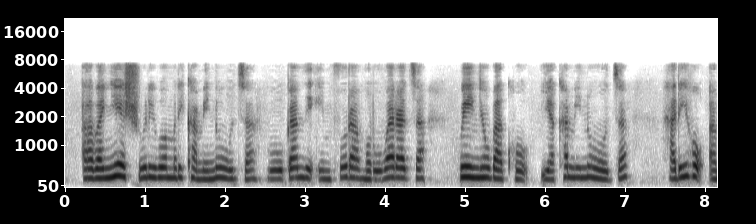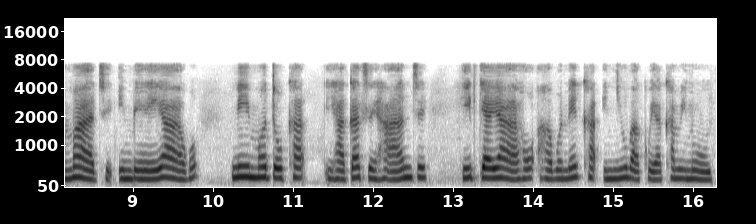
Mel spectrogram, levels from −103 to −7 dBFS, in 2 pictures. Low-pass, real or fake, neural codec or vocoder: 7.2 kHz; fake; codec, 16 kHz, 1.1 kbps, Voila-Tokenizer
